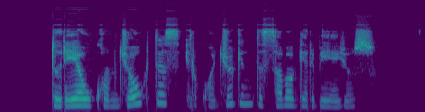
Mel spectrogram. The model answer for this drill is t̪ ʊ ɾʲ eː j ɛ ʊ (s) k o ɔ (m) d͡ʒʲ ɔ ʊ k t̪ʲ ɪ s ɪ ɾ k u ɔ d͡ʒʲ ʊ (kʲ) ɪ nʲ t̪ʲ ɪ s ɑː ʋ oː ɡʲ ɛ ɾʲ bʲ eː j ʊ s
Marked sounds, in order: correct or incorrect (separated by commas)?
incorrect, correct, incorrect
